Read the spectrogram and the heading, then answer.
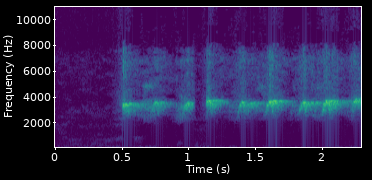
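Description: A duckling chirps in a rapid run of high, thin peeps, repeating steadily after a brief quiet start, with faint low background noise underneath.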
